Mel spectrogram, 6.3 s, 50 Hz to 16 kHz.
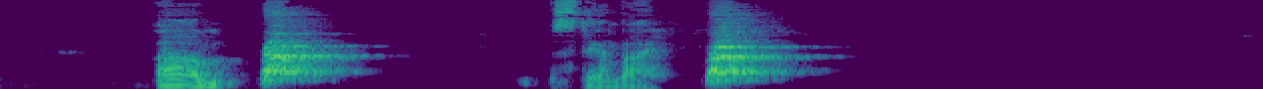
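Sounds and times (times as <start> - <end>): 
speech: 0.8 - 1.4, 2.8 - 3.4
dog barking: 1.3 - 1.9, 3.5 - 4.2.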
